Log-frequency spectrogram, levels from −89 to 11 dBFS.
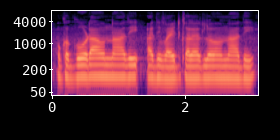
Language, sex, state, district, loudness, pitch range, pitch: Telugu, male, Telangana, Mahabubabad, -16 LUFS, 125-135 Hz, 130 Hz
